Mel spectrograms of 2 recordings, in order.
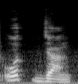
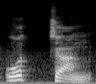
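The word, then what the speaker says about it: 옷장: ওত চাং, এর উচ্চারণটা কি ওত চাং, স্বাভাবিক উচ্চারণ ওত জাং, কিন্তু দেখেন ত ধ্বনির একটা উচ্চারণ পাইছি সাংসিউত নিচে বসলে ত, তারপরে জিউত পাইছি, তাহলে এই জিউতের উচ্চারণটা হয়ে যাবে সংযুক্ত ব্যঞ্জন বর্ণের মতো সাংজিগুত, তাহলে এর উচ্চারণটা চ, তাহলে উচ্চারণ হবে কি ওত চাং, ওত চাং।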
